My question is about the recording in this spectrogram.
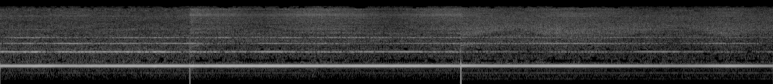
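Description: Festool orbital sander in an edge-sanding guide running on a wood edge with its dust extractor drawing through the hose: a steady high-pitched motor whine over a constant hiss.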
